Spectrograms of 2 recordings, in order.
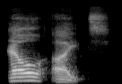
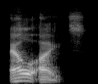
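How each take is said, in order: No difference in how they are said.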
